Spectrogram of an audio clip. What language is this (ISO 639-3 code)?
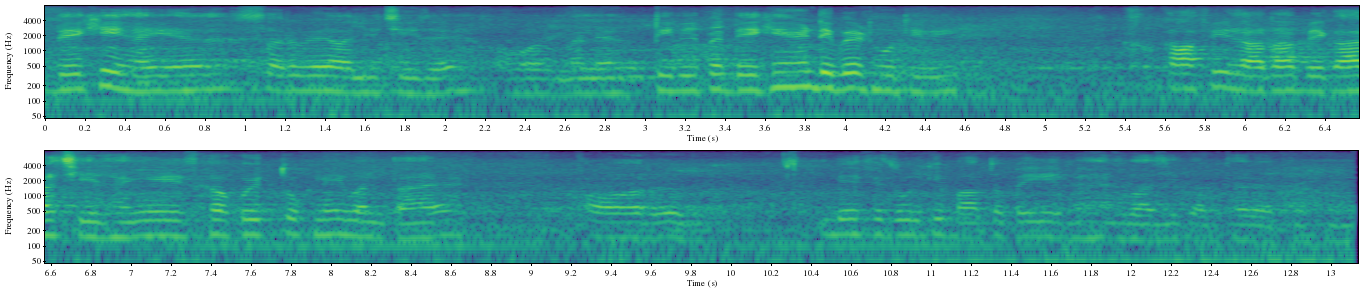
urd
